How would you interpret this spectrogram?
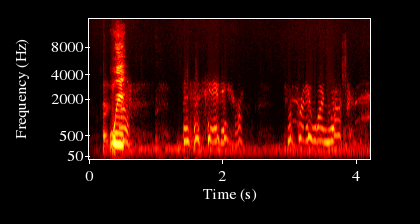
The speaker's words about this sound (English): See? It's another chimp in the background. You hear that?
